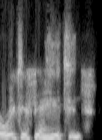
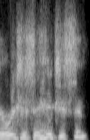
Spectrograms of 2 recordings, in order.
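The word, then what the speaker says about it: Richardson Hitchins: Go listen to, and I would challenge y'all to go listen to Richardson Hitchens.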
